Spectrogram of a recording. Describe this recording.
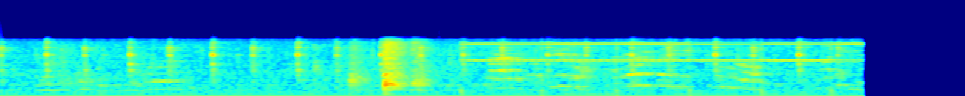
A ticktock sound is present and people are speaking in the background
